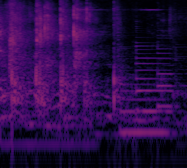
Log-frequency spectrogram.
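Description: Small audience applauding, the claps thinning out; about one and a half seconds in, an acoustic guitar chord is struck and rings on.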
